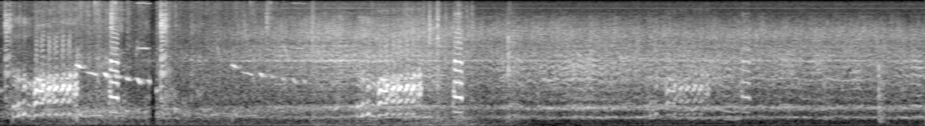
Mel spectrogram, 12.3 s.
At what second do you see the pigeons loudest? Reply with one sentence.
The volume of the pigeons peaks at 1 second.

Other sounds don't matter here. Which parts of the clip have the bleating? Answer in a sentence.
The bleating can be heard from 0.1 to 1.6 s, from 4.8 to 6.2 s and from 8.6 to 10.0 s.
